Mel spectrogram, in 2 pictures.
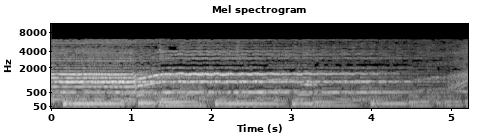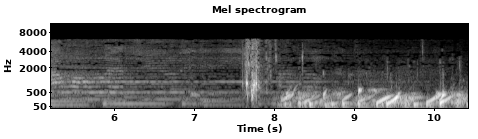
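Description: Music plays steadily for most of the stretch, then gives way to wet splashing and sloshing with irregular knocks as dishes are washed in a kitchen sink by the director of a centre. No one speaks.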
